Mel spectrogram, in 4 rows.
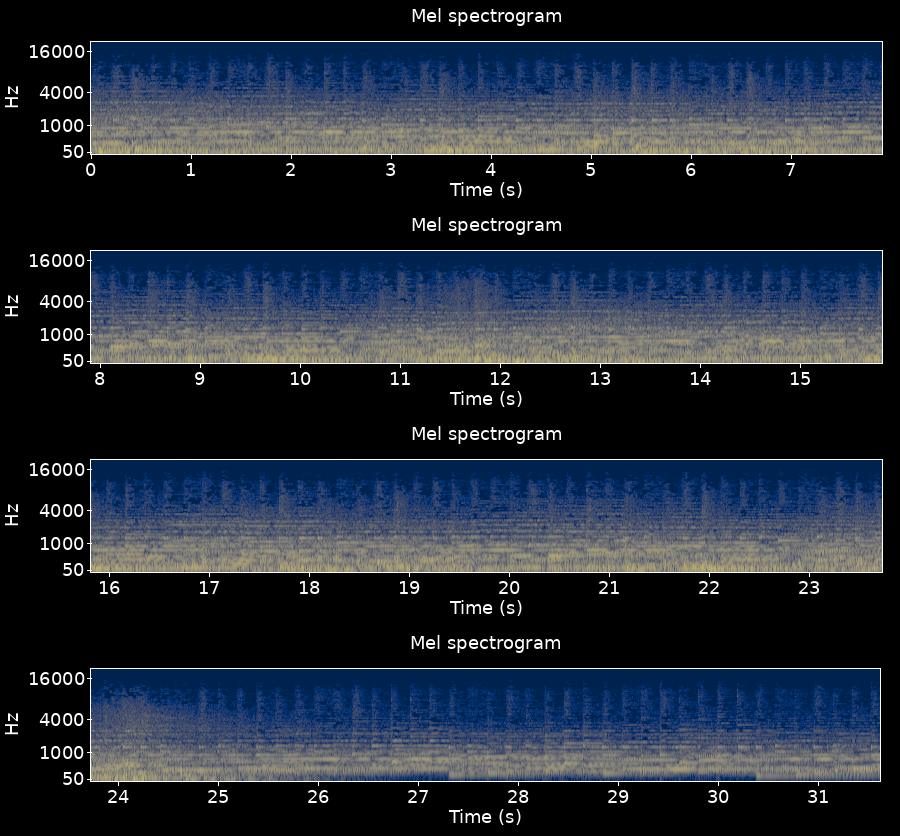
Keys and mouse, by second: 5.7-7.5 drag, 8.3-11.2 drag, 14.2 Tab, 15.6-17.8 drag, 21.2 click, 23.8 click, 27.0 click, 28.0-29.4 middle drag, 30.3 KP_7.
